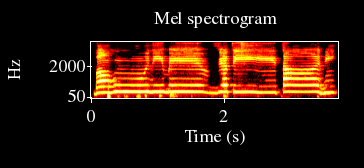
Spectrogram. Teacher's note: Me is a long sound and it will be followed by a subtle aghat of va. · Me is long, vya is short, ti is long, ta is long, ni is short.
